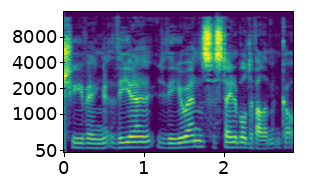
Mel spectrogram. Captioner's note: speaking French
